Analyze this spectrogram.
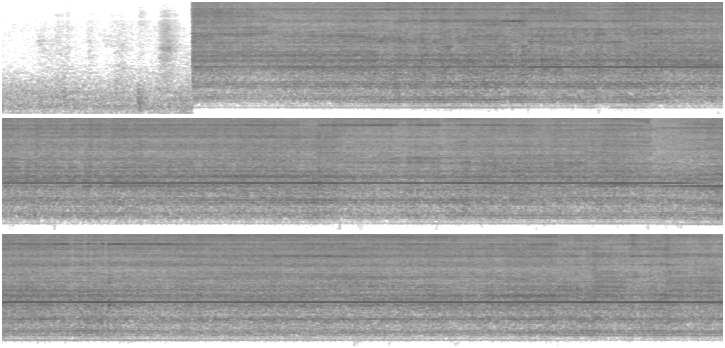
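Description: Small bandsaw running and cutting a thin wooden spatula blank along a curved line: a steady sawing noise with a high whine. It starts abruptly about two seconds in.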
